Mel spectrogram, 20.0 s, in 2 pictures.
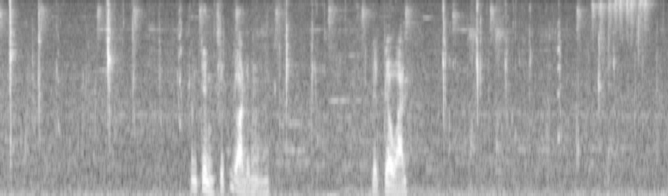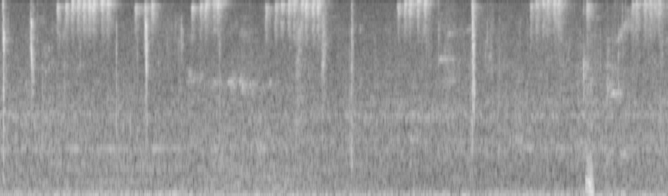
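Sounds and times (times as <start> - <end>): lip-smacking and mouth clicks: 0.0 - 2.9, 6.6 - 11.0, 11.7 - 12.9, 17.0 - 17.6
bird chirping in trills: 0.0 - 9.9, 10.8 - 15.0, 15.9 - 17.0, 17.9 - 20.0.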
